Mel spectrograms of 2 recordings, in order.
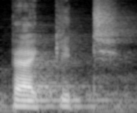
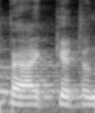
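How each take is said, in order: First: പാക്കറ്റ് ending in a short "kit"; correct pronunciation. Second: പാക്കറ്റ് with a full "ket"; common mispronunciation. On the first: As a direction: say പാക്കറ്റ് as "PAK-it". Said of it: "കൃത്യമായ ഉച്ചാരണം". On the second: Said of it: "നമ്മൾ". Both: Shown as a demonstration.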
